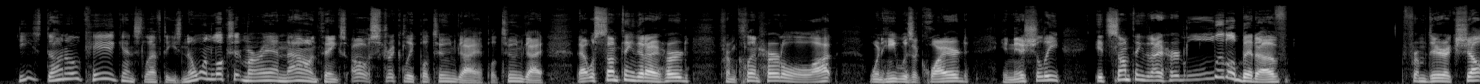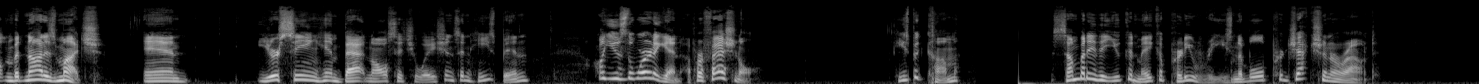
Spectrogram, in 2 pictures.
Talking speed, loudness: 165 wpm, -21 LUFS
